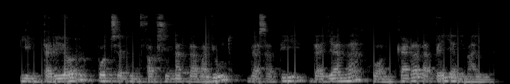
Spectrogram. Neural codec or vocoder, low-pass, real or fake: none; 10.8 kHz; real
